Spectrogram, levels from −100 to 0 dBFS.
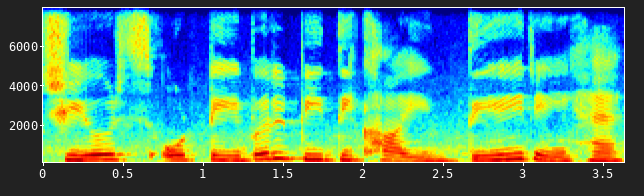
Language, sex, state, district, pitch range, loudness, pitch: Hindi, female, Punjab, Fazilka, 215-255 Hz, -12 LUFS, 235 Hz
